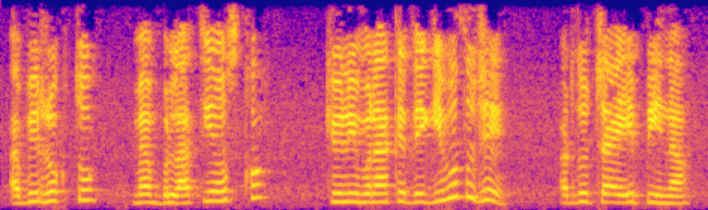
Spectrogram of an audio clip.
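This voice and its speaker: A woman's voice: high-pitched, brisk, natural voice. A woman voicing a doting mother-in-law in a cartoon who fusses over one daughter-in-law and scolds the other. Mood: stern. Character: doting mother-in-law, quick to take sides. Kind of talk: cartoon voice acting.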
